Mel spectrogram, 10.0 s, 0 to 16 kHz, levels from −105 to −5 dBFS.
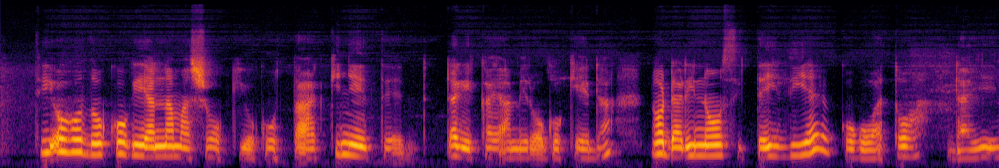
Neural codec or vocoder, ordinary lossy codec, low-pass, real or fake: none; none; 14.4 kHz; real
